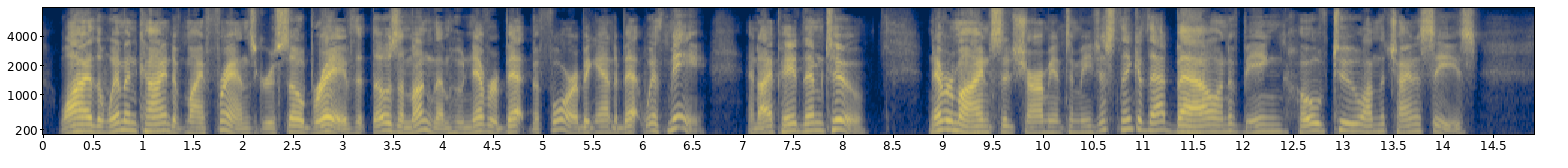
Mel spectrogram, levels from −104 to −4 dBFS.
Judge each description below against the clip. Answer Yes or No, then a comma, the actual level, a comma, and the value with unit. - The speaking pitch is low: No, medium, 150 Hz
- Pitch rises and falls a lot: No, average, 4.3 semitones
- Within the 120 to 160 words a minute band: No, average, 195 wpm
